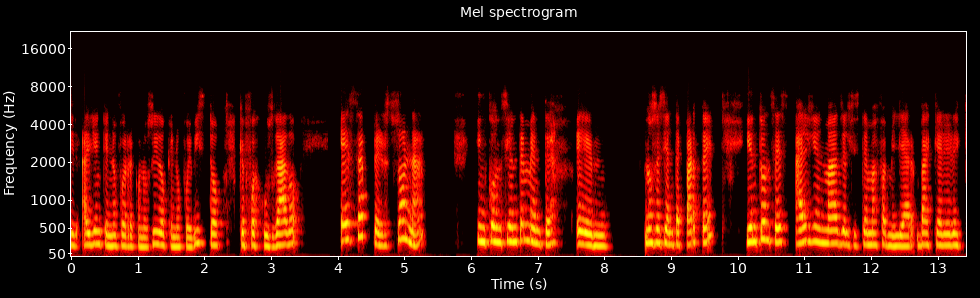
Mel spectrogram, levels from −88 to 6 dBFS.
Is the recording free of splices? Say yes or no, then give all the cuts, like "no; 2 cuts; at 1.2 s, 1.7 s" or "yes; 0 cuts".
no; 1 cut; at 7.5 s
